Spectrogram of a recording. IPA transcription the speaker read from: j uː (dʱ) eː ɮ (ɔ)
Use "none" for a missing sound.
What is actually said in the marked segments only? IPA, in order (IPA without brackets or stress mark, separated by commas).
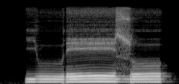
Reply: ɾ, o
